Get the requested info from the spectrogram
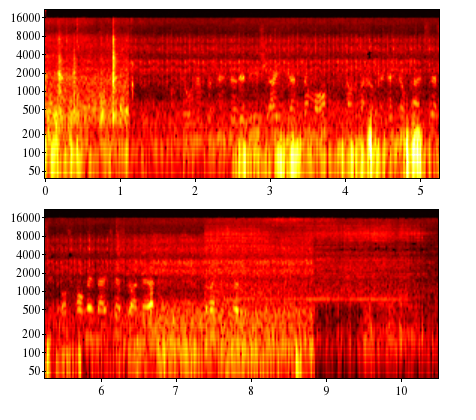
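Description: Voices of people talking at a distance over an uneven low rumble that swells in the middle and drops away near the end.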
